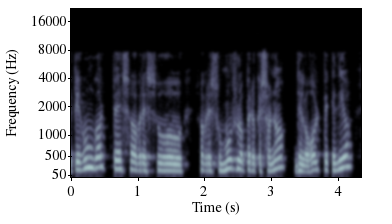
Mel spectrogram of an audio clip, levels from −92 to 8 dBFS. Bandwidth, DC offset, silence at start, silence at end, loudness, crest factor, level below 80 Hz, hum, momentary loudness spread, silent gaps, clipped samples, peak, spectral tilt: 8 kHz; under 0.1%; 0 s; 0.15 s; -26 LUFS; 12 dB; -70 dBFS; none; 5 LU; 3.28-3.32 s; under 0.1%; -12 dBFS; -6.5 dB/octave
